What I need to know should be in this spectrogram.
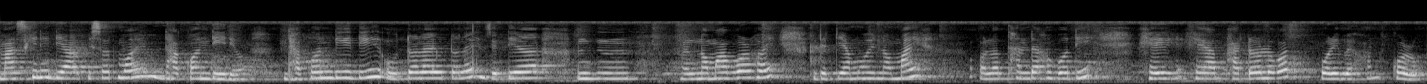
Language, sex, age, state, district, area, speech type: Assamese, female, 60+, Assam, Nagaon, rural, spontaneous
